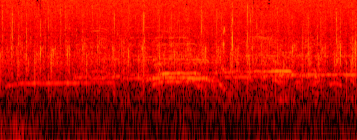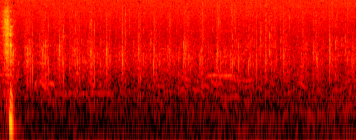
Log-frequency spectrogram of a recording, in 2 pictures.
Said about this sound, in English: So they're like clapping and cheering.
